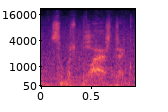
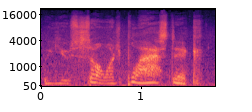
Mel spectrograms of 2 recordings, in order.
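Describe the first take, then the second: First: Hushed, voiceless whisper; whispered dismay. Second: High, slow exasperated complaint; high-pitched lament. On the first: Lamenting all the plastic, whispered. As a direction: whisper it in disbelief. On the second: Lamenting all the plastic, high drawn-out voice. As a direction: draw it out high in dismay. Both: Real, not acted.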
